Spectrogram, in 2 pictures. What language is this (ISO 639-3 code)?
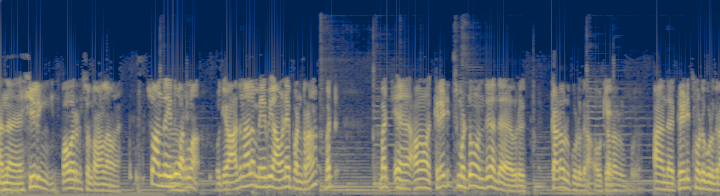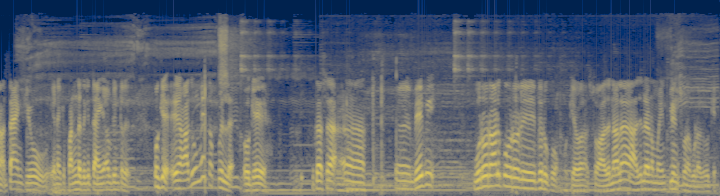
tam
